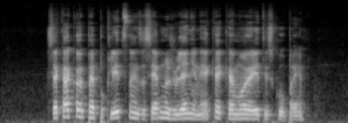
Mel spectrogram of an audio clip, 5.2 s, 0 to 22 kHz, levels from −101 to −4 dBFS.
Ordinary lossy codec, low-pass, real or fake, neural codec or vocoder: none; 19.8 kHz; real; none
